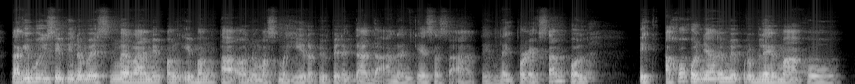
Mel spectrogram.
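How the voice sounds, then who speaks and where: A man offers casual reaction-video commentary, emotional and full of laughter, mixing in English phrases as he goes. The mid-range voice is a little fast and slightly mellow, with reverberation in the recording.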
